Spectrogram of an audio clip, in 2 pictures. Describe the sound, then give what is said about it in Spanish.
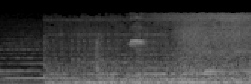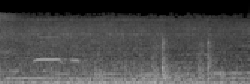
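A train pulls in at the small station of Alosno with a steady low rumble and airy hiss, short high-pitched brake squeals cutting through, after a brief buzzy horn-like tone at the very start. No one speaks. “Días después, Mari baja con su madre del tren en la pequeña estación de Alosno.”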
